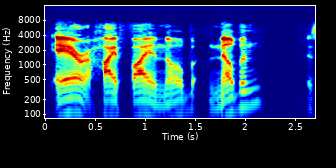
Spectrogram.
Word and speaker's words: Melbourne: jason says that sound air hi-fi in milb melbourne is how they say it there but melbourne is how the rest of us say it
